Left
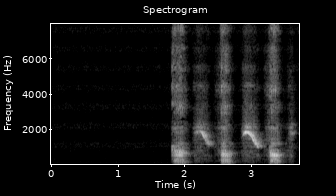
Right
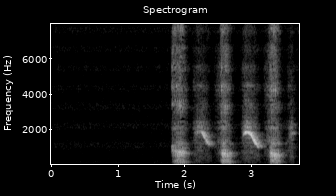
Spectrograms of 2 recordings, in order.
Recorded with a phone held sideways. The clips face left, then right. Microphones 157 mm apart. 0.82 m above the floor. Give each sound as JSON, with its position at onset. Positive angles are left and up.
{"t": 1.8, "sound": "snoring", "side_deg": 60, "distance_m": 1.1}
